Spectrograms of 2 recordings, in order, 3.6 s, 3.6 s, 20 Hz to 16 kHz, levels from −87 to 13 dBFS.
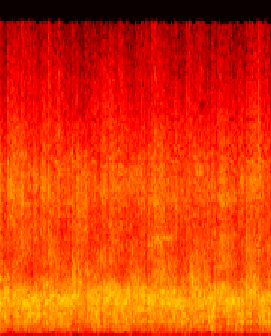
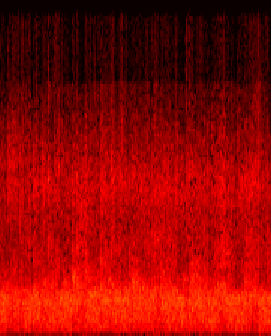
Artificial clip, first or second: first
